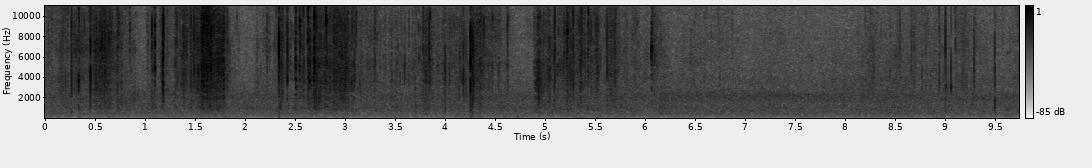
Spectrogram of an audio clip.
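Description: A hand scraping and brushing through forest-floor litter of dry leaves, needles and soil around a mushroom: a run of rustling and crackling with sharp ticks over the first six seconds. After that only a steady hiss, with a few faint ticks near the end.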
